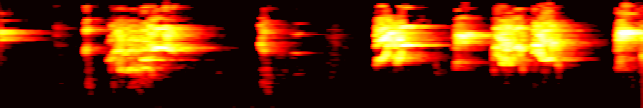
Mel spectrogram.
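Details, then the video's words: Chirping lovebird with a few sharp, high squeaky calls followed by harsher buzzy chirps, in irregular bursts about every half second. "Lovebird chirping sound"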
